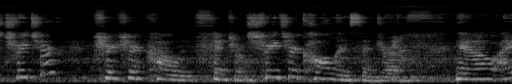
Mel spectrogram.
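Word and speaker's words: Treacher Collins syndrome: with me now so um give me the pronunciation it's it's Treacher Treacher cin syndrome Treacher cin syndrome now I understand that it's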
